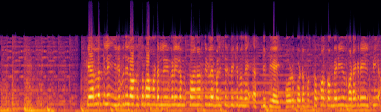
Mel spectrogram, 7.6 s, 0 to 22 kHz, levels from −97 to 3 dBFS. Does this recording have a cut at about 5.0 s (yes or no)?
no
